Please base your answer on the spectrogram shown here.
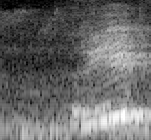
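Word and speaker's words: read: रीड की third form क्या होती है, रेड, पर स्पेलिंग चेंज नहीं होता है, इसका बड़ा ध्यान रखिएगा आप लोग।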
